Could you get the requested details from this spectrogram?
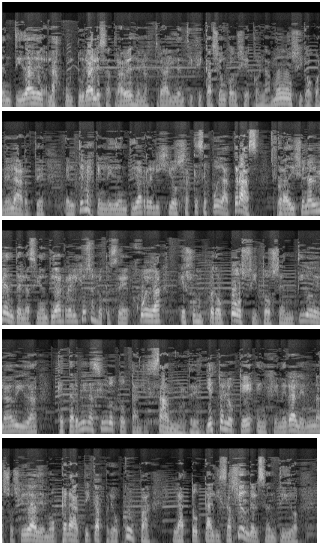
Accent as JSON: {"language": "Spanish", "country": "Argentina", "said": "ni como judío, ni como argentino, ni como judío argentino, como lo quieras comulgar, esa identidad rara que conflictiva y hermosa que tenemos muchos judíos argentinos"}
